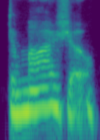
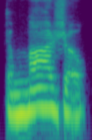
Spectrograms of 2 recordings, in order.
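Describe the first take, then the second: First: The name is said the Italian way. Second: The same.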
